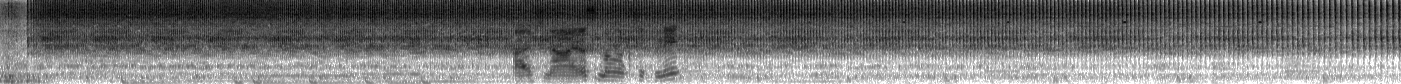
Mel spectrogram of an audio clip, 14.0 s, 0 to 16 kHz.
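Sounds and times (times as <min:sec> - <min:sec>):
bike hub ratchet clicking: 0:00.0 - 0:14.0.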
